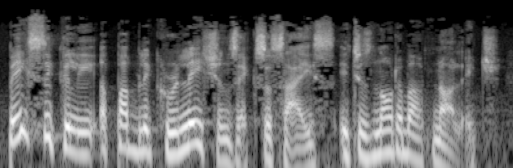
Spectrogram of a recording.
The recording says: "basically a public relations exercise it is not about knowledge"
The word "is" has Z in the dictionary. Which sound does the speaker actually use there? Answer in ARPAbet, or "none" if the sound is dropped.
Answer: Z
